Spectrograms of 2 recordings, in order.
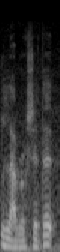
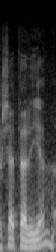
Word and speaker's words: Brochetteria: La Brocheta. Uh-huh. Oh, it's Dia at the end. Brochetteria.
